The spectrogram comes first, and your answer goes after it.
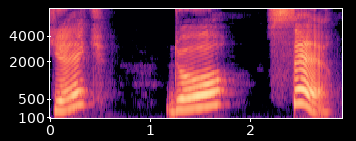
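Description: A woman's voice: fairly high pitch, expressive. A woman voicing a vain, boastful male wizard teacher in an audiobook, talking in a showy, self-satisfied way and projecting grandly. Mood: theatrical. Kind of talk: audiobook character voice.

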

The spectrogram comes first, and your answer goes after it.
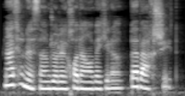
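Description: A woman reading aloud plays a teenage boy who talks fast and quietly, trying to reassure. The voice sits fairly high in a storybook reading. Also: lightly acted. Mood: earnest. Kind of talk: audiobook character voice.

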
